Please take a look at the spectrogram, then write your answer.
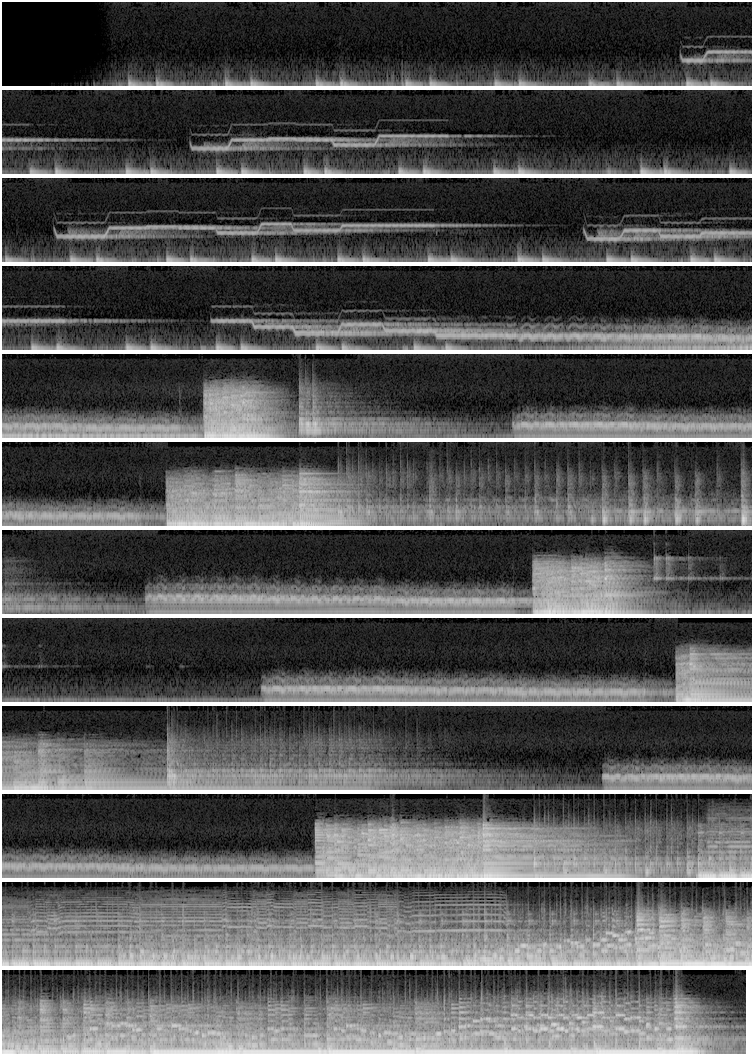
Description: با ساختار چندبخشی
Progressive Rock, Art Rock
